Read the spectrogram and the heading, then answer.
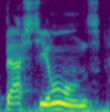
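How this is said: The word is said with a French pronunciation.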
